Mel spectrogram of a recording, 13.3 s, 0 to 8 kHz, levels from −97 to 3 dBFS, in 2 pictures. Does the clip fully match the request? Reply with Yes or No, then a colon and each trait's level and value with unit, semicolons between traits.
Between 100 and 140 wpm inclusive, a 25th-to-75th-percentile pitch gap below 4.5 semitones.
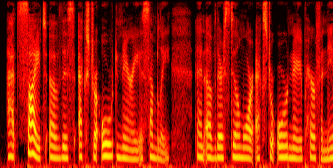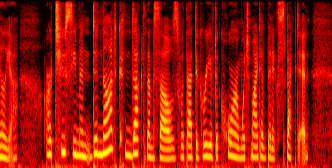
Yes: slow, 135 wpm; narrow, 2.6 semitones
